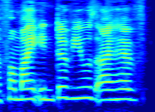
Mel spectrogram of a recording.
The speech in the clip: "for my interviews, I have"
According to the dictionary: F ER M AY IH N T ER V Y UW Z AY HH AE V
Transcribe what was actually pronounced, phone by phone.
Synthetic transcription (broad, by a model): F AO M AY IH N T ER V Y UW Z AY HH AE V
